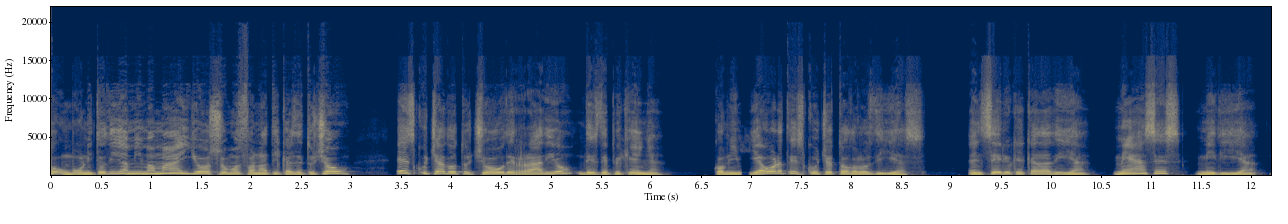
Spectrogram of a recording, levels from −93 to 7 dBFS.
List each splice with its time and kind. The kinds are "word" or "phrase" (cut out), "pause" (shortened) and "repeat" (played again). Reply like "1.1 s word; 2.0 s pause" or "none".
6.9 s word; 10.5 s pause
